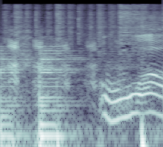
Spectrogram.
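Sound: fart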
